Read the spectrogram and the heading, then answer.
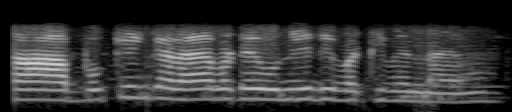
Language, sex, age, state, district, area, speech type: Sindhi, female, 45-60, Uttar Pradesh, Lucknow, urban, conversation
